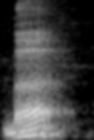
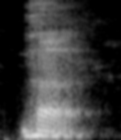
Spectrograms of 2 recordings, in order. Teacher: Ba is Alpa Prana, Bha is Mahaprana.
